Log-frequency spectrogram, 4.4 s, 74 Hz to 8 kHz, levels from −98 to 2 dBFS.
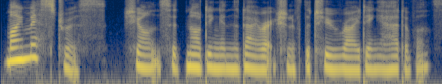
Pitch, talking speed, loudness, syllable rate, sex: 195 Hz, 205 wpm, -20 LUFS, 5.7 syllables/s, female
